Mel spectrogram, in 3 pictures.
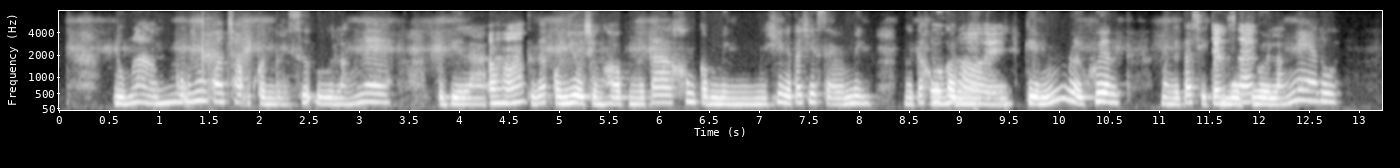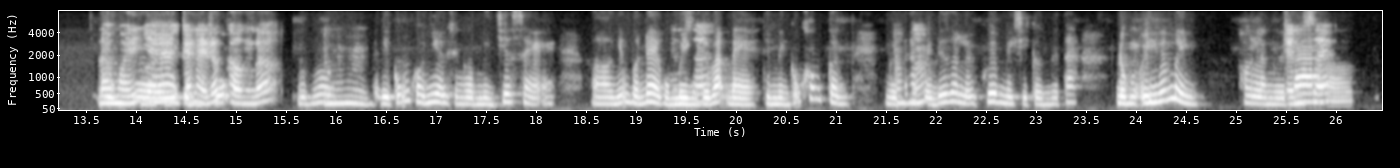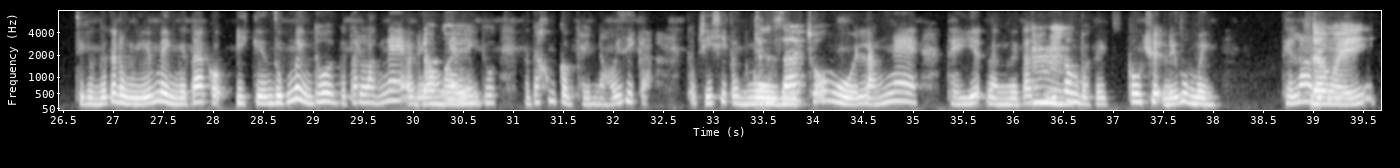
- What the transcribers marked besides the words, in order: static; other background noise; tapping; distorted speech
- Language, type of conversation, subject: Vietnamese, unstructured, Bạn có bao giờ cảm thấy cô đơn giữa đám đông không?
